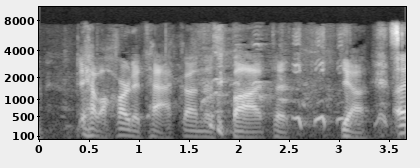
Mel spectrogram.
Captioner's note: she giggles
